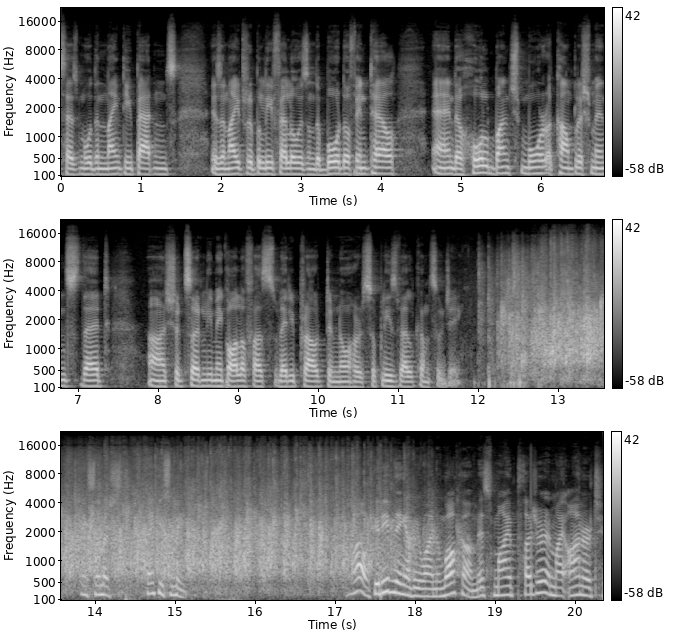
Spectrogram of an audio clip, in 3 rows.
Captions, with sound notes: has more than 90 patents as a nitro belief fellow, is on the board of Intel and a whole bunch more accomplishments that should certainly make all of us very proud to know her. So, please, welcome Tsu-Jae. (audience applauds) - Thanks so much, thank you, Sumit. Well, good evening everyone and welcome, it's my pleasure and my honor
